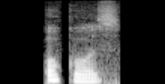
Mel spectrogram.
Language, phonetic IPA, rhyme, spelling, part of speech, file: Hungarian, [ˈokoz], -oz, okoz, verb, Hu-okoz.ogg
- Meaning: to cause, bring (to someone: -nak/-nek)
